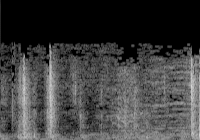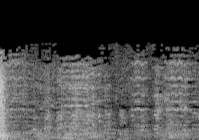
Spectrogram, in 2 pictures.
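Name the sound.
door opening and closing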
